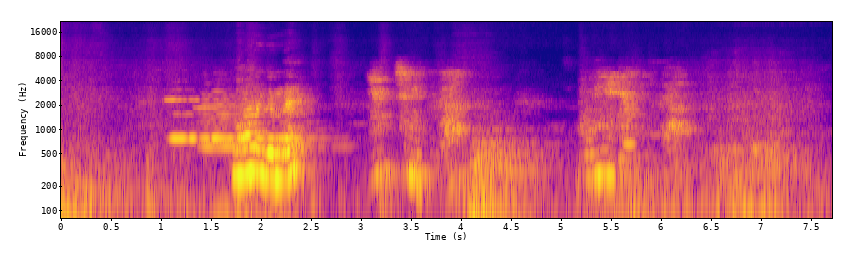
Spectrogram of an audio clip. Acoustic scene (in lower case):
elevator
